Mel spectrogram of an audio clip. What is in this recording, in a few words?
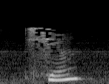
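"型", Mandarin Chinese; hsk; chinese-flashcards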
